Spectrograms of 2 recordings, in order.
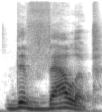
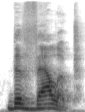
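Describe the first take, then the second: No difference in how they are said.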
